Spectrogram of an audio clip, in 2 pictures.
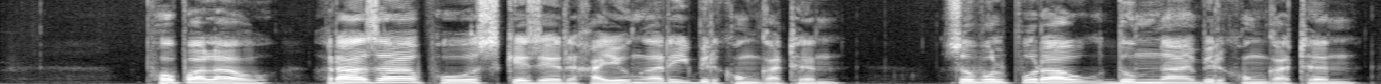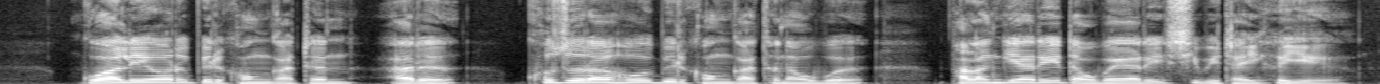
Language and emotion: Bodo, neutral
